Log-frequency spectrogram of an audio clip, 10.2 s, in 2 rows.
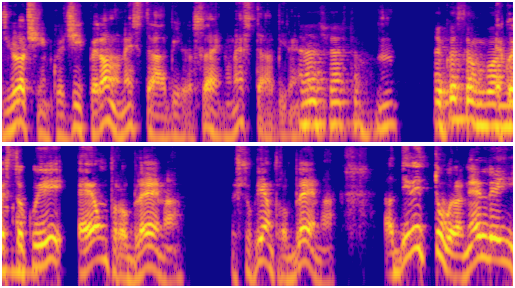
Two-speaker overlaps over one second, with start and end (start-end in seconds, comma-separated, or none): none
